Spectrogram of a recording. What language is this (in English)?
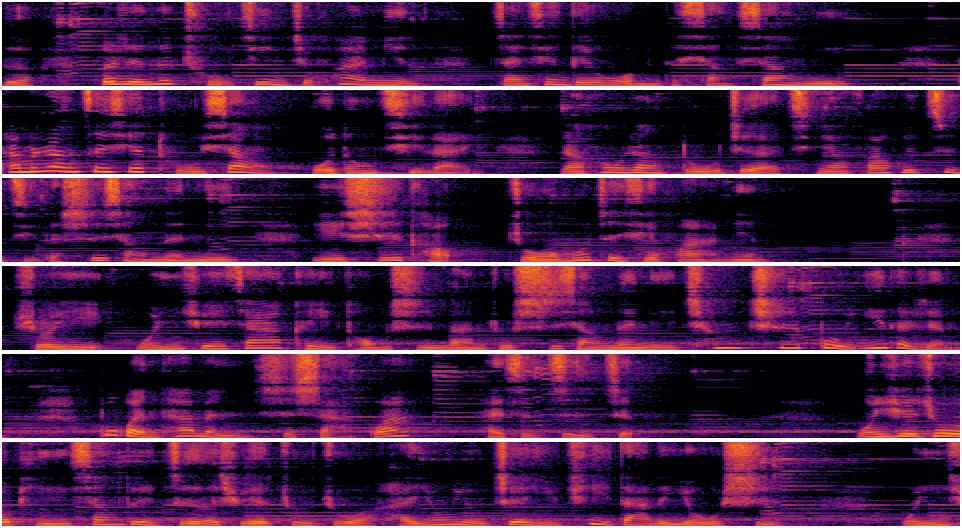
Chinese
